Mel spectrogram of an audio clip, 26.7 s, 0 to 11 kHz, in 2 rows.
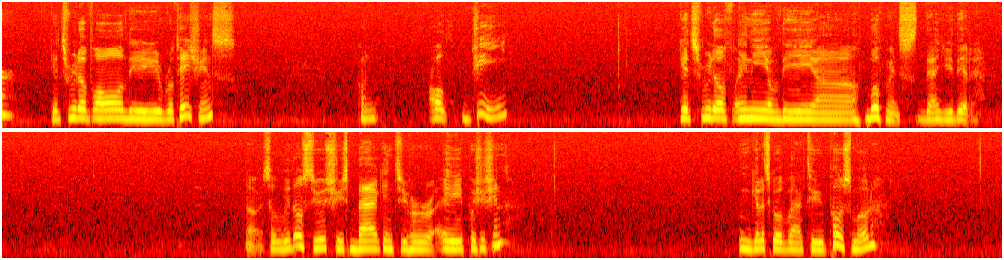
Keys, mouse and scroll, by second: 0.8 alt+middle click, 2.5 alt+middle click, 8.0 alt+g, 9.1 middle click, 12.5 middle click, 14.4 middle click, 16.6 middle click, 18.4 shift+middle click, 19.0-19.5 scroll up 3, 19.5 middle click, 21.1 click, 23.2-24.1 scroll down 2, 24.4-24.8 scroll up 1, 25.0 shift+middle click, 26.0 click, 26.4 middle click.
